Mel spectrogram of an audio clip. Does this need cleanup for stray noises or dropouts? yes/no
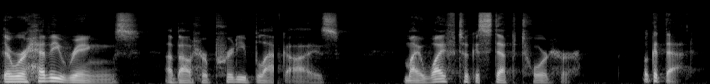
yes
